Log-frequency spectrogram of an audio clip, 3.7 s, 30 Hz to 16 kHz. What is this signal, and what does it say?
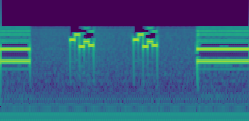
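Five-tone selective call (ZVEI), heard as quick runs of five tones, tones of about 80 ms. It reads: 88475 88475
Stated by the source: ZVEI five-tone call received by SDR, from feuerwehr-orlamuende.org (fire brigade Orlamünde).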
